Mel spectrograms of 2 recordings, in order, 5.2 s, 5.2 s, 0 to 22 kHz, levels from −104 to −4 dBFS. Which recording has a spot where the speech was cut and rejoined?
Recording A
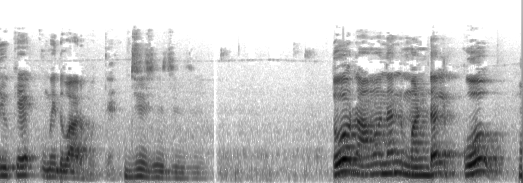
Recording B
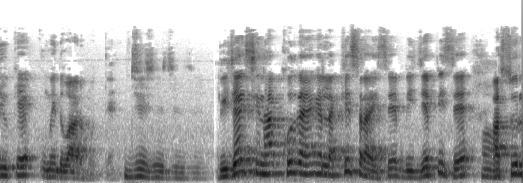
B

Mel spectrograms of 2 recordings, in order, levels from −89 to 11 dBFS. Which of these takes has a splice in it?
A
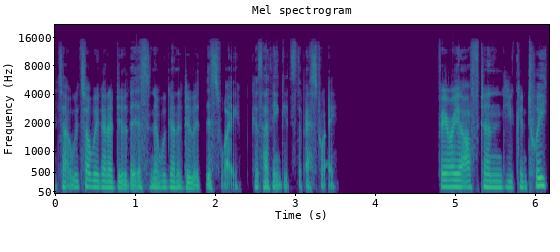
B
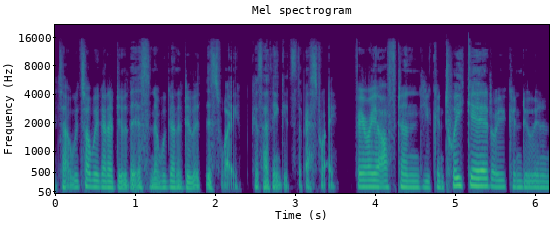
B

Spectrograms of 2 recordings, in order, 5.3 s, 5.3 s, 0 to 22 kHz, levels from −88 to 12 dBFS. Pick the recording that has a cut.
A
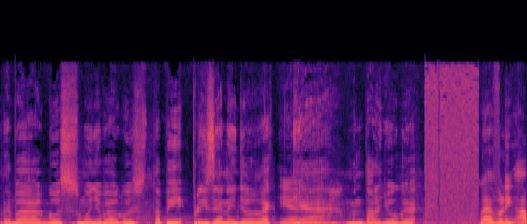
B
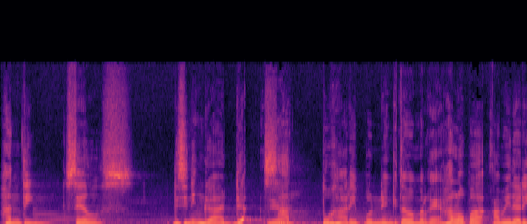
A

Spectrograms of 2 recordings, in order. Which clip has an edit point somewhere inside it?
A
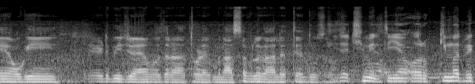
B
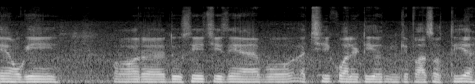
A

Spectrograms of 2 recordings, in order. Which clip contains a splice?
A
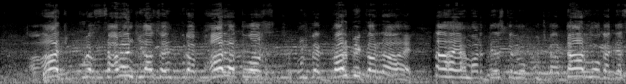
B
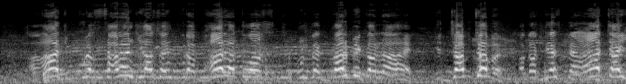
A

